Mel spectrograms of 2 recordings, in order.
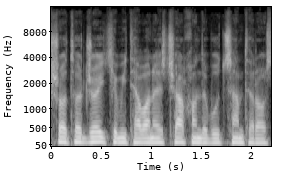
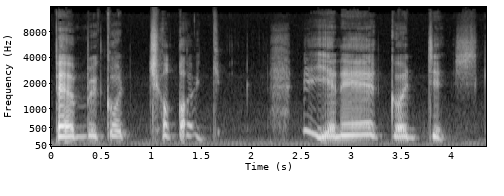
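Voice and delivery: much higher and very slow, voice worn from screaming; a terrified captive croaking out his name; frightened, strained thin voice; scared hoarse boy; much slower than usual. Acted. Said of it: "با هراس و صدایی که از فرط فریاد و جیغ گرفته بود".

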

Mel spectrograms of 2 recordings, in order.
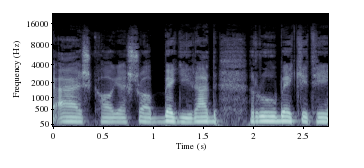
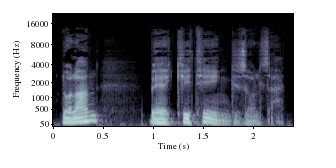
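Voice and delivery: plain reading voice

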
